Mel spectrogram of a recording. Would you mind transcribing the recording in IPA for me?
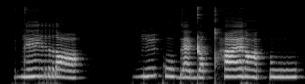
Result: d ẽ r ɑ | b ũ k o ɡ æ ɖ o qʰ æ ɾ ɑ̃ θ u

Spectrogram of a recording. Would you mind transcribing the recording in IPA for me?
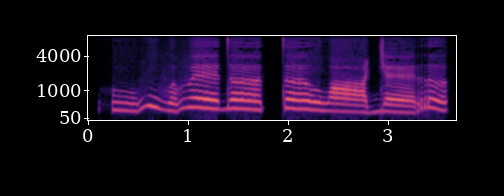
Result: h uː˨˩ v u˥˧ v ə˨˩ v ɛː˥˧ d ɜː˥˧ tː ɜː˥˧ o̯ w ɑː˨˩ ɟ ɛː˨˩ r ə˥˧

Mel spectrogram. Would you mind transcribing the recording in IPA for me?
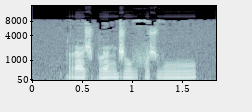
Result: p r ɛː ʃ p l ɘ n d͡ʒ uː v f u ʃ v uː

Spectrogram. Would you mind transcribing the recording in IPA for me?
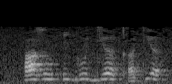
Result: ɒ˧˥˧ z u˥˧ h i˥˧ ɡ u˧˥˧ dʲ əː˧˥˧ kʼ ʌ˩ tʲ ə˥˧

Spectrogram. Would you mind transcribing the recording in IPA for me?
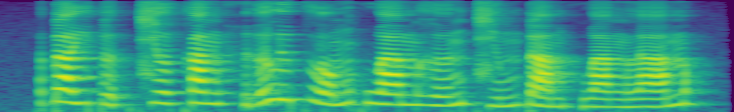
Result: ɗ a˧ j ɗ ə˨˩ t̚ t͡ɕ əː˧ k a˧ ŋ h ɨ̰˧˥ ə̯ l ɨ˦˥ t̚ l ɔ˨˦ m k w a˧ m ɣ əː˨˦ n t͡ɕ ɨ˨˦ m ɗ a˧ m h w a˧ ŋ l a˨˦ m

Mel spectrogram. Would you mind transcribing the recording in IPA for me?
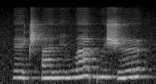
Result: ɛ t͡ʃʼ a l i w a b ɯ ʃ œ

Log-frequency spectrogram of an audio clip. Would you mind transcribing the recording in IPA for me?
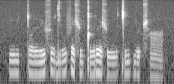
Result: m y tː o lː y ʂ u d j u f e ʂ y ǃ ɯ ɾ ɯ ʂ y m u ǀ y p j u ʈ͡ʂʰ ɑ

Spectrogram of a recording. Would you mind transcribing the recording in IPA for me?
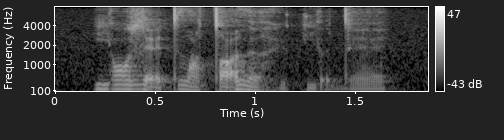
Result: j ɔ˥ z ɛ̰˥ t ð ə˩ tˤ ɛ̰˥ ð ə˩ ɦ y˩ k j ə̰˩ d ɛ˩

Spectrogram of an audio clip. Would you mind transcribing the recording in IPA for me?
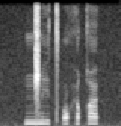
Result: ŋ͡ǁ i tʼ ɔ h y q ɪ

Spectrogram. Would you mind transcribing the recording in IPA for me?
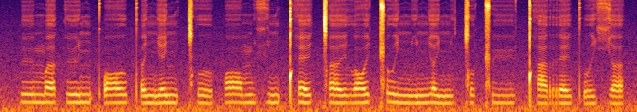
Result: ʏː m ɐː k ʏː ɲ pʼ ɔː ʊ̯ pʼ ɐ ɲ ɛ ɲ ǀʰ ʊ | ɔː m ʏ ç ʊ ɲ ǃʰ ɛ ɪ̯ ǀ ɐː ɪ̯ l ɔ ɪ̯ ǁ ʊ ɪ̯ ɲ ʊ ɲ ɐ ɪ̯ ɲ ʊ ǀ ʊ ǁ yː ǃʰ a r ɛ ɪ̯ pʼ ʊ ɪ̯ ç ɐ

